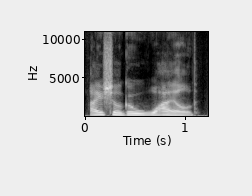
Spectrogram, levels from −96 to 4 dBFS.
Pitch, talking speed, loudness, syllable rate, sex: 190 Hz, 195 wpm, -13 LUFS, 3.7 syllables/s, female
